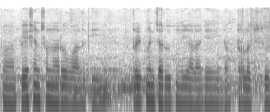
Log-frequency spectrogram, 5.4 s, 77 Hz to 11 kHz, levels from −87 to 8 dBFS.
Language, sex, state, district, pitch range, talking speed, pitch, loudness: Telugu, male, Andhra Pradesh, Visakhapatnam, 115-120 Hz, 110 wpm, 115 Hz, -30 LUFS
